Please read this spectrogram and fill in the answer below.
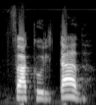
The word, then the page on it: facultad: Spanish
